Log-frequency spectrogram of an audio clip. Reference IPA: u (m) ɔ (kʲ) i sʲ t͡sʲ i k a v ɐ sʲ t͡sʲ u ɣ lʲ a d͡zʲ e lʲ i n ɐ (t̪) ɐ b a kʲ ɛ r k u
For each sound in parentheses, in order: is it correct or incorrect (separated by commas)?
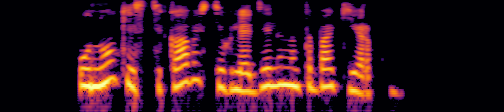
incorrect, correct, correct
